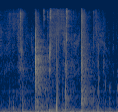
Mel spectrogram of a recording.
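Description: Tarot cards being drawn from the deck and laid on a wooden tabletop: a few light clicks and taps, the sharpest about two-thirds of a second in.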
